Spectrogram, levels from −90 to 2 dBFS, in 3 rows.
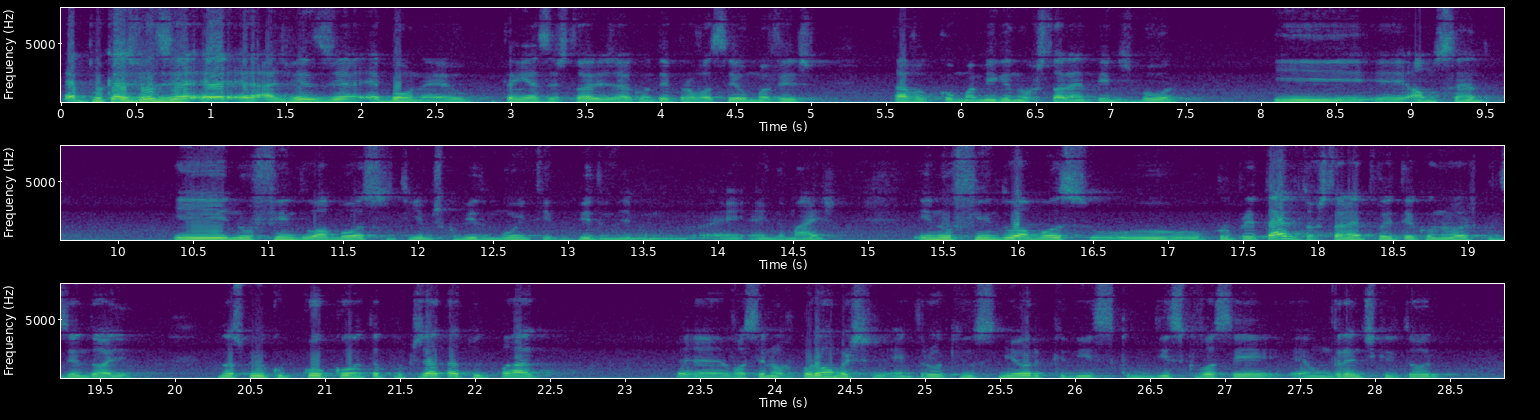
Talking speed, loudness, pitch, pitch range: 190 wpm, -26 LUFS, 140 Hz, 130-155 Hz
